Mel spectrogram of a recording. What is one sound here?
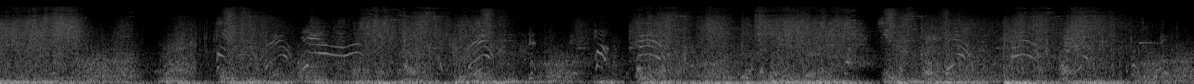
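Blades slash and strike in quick, rapid bursts.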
